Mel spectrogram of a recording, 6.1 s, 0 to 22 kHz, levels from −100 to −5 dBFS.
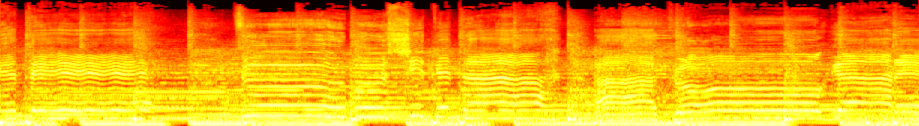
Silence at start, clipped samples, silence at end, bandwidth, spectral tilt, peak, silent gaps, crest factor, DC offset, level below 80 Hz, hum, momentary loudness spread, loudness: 0 s; under 0.1%; 0 s; 19.5 kHz; -4.5 dB/octave; 0 dBFS; none; 10 dB; under 0.1%; -18 dBFS; none; 2 LU; -11 LUFS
